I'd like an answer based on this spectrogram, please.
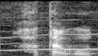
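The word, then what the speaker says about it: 旅籠: 旅にカゴと書いて旅籠と読みます。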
